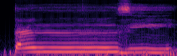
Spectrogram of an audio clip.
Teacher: Tanzi, nun mati bertemu zai, ikhfa hakiki, kita sorokkan bunyi nun ke dalam zai disertai dengung 2 harakat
